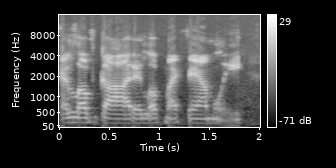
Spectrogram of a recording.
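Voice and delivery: ordinary delivery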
